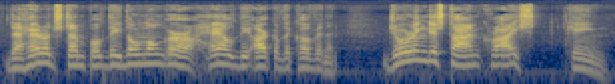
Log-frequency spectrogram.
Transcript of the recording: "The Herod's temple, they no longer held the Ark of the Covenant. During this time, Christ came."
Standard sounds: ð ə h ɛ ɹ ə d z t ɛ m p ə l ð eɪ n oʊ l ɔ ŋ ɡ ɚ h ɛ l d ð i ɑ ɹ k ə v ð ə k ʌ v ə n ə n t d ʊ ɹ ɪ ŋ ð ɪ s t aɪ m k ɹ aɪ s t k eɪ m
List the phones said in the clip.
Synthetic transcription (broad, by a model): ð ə h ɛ ɹ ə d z t ɛ m p ə l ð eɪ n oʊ l ɔ ŋ ɡ ɚ h ɛ l d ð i ɑ ɹ k ə v ð ə k ʌ v ə n ə n t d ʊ ɹ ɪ ŋ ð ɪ s t aɪ m k ɹ aɪ s t k eɪ m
